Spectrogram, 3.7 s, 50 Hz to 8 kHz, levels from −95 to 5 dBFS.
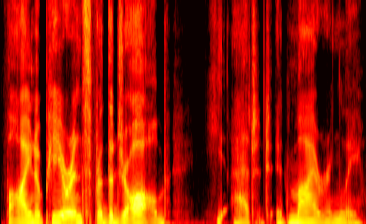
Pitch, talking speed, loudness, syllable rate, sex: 150 Hz, 130 wpm, -19 LUFS, 4.8 syllables/s, female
